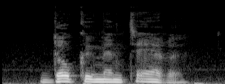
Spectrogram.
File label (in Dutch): "documentaire", Dutch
